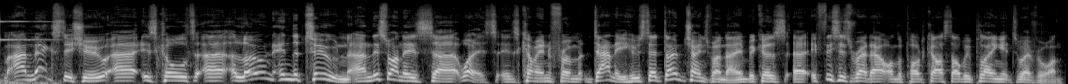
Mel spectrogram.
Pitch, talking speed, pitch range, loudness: 150 Hz, 245 wpm, 130-185 Hz, -17 LUFS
